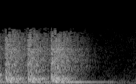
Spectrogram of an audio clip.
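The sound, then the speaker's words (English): Three heavy, dull knocks on a wall, made by a woman knocking, in quick, even succession, each thudding and booming before fading into a low lingering rumble. No voices accompany them. “She's knocking on the wall.”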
